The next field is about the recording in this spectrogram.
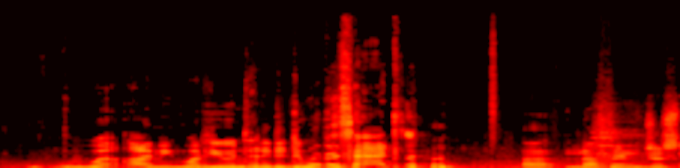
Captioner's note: titters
